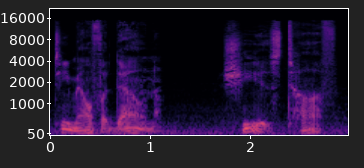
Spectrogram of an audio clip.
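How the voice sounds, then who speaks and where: Slow, gravelly hired thug. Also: male voice, extremely low pitch, big pitch swings, noisy background, full character voice. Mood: grim. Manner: terse. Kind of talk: video game acting.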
